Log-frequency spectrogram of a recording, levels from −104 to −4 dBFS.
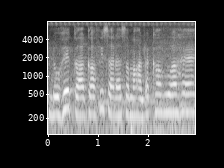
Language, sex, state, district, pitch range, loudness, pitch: Hindi, female, Punjab, Fazilka, 220-250 Hz, -15 LUFS, 230 Hz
